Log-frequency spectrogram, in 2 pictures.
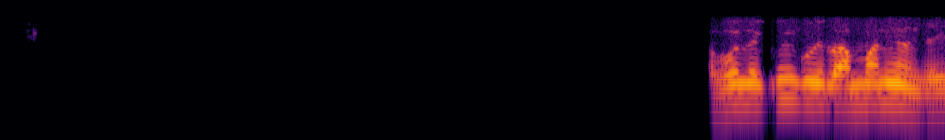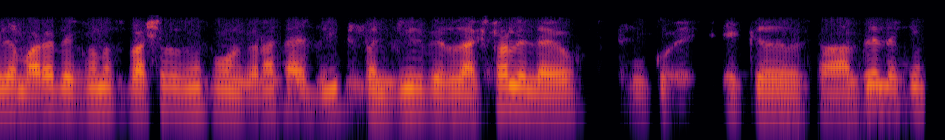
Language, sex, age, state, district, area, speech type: Dogri, male, 60+, Jammu and Kashmir, Reasi, rural, conversation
